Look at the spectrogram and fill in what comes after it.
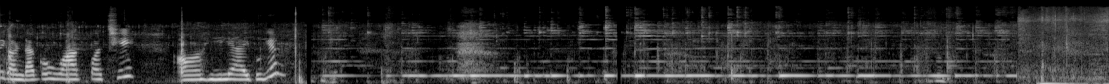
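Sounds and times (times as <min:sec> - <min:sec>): mule bells ringing: 0:03.1 - 0:10.7.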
